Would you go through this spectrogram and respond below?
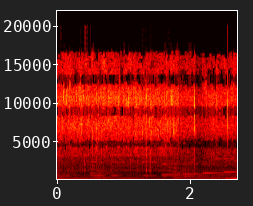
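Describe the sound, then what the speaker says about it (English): Diced deli ham caramelizing in a pan for white bean and ham soup, a steady dense sizzle and crackle of frying with occasional spatula scrapes, close and loud throughout, no voices. "I'm going to go ahead and let the diced ham caramelize a little bit and get some flavor"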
